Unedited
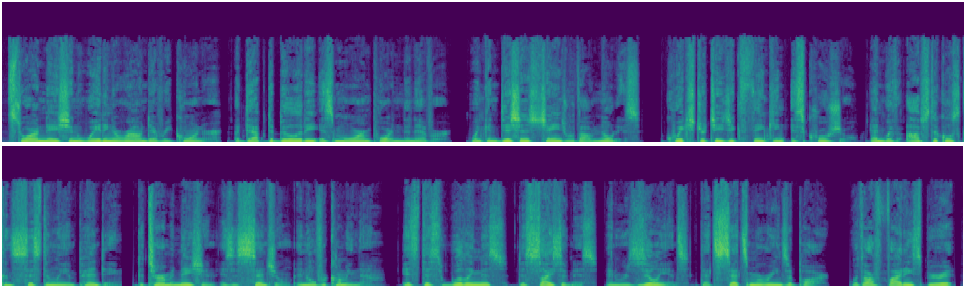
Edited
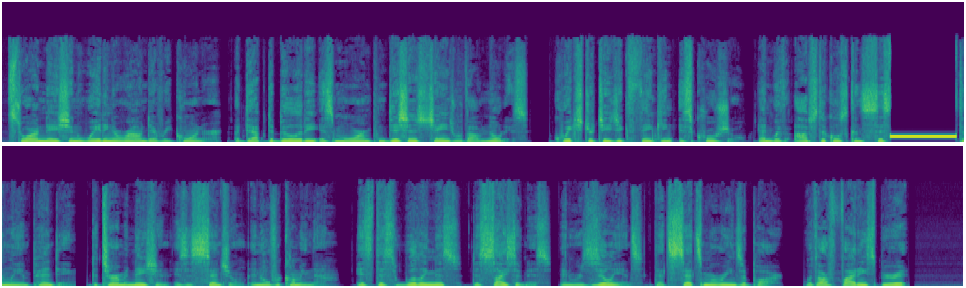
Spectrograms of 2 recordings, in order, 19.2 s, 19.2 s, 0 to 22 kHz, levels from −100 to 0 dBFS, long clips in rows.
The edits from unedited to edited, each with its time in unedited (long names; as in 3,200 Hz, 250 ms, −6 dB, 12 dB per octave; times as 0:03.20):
0:03.78–0:04.90: remove
0:10.01: insert tone 1,010 Hz −7 dBFS 0.66 s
